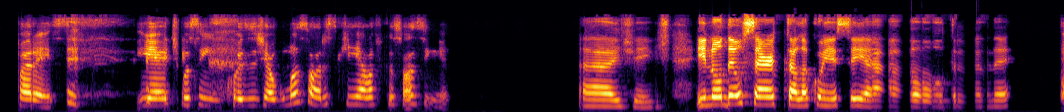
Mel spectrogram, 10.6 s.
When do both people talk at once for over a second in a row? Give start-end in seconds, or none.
none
